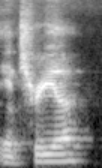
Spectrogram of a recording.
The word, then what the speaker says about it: Eritrea: How do you pronounce it? Eritrea, next to Ethiopia.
